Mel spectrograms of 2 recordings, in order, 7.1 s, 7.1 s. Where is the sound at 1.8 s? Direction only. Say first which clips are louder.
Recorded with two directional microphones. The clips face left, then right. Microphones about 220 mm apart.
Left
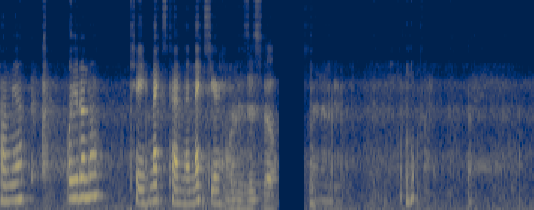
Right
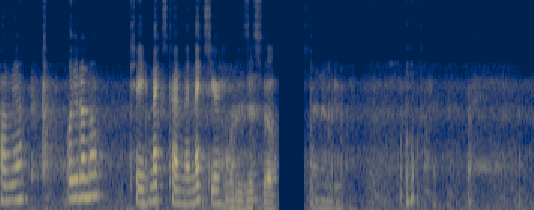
Right 1 dB; centre (ahead or behind).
